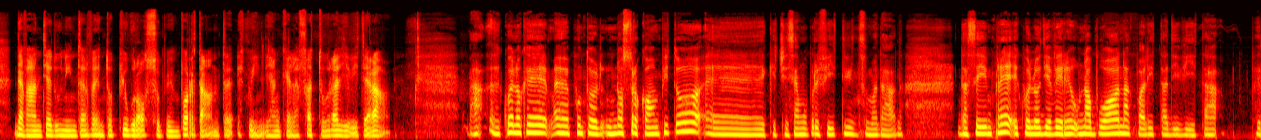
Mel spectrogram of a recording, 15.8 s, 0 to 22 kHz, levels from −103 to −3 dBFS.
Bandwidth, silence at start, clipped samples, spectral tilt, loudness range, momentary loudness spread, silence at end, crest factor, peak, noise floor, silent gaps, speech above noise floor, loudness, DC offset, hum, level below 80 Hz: 16 kHz; 0 s; under 0.1%; -6 dB/octave; 5 LU; 10 LU; 0 s; 20 dB; -8 dBFS; -49 dBFS; none; 20 dB; -30 LUFS; under 0.1%; none; -70 dBFS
